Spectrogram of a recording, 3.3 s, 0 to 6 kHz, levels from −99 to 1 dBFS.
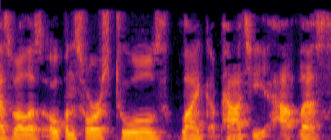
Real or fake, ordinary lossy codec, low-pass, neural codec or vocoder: real; MP3, 32 kbps; 5.4 kHz; none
